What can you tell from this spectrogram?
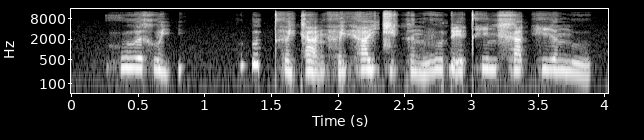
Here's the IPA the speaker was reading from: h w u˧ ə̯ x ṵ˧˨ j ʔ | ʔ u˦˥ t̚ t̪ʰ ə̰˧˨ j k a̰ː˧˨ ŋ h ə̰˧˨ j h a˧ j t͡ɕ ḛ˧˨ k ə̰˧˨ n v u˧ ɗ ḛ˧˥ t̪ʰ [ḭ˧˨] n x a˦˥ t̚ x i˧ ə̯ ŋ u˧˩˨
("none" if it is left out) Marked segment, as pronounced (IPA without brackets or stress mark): i˧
